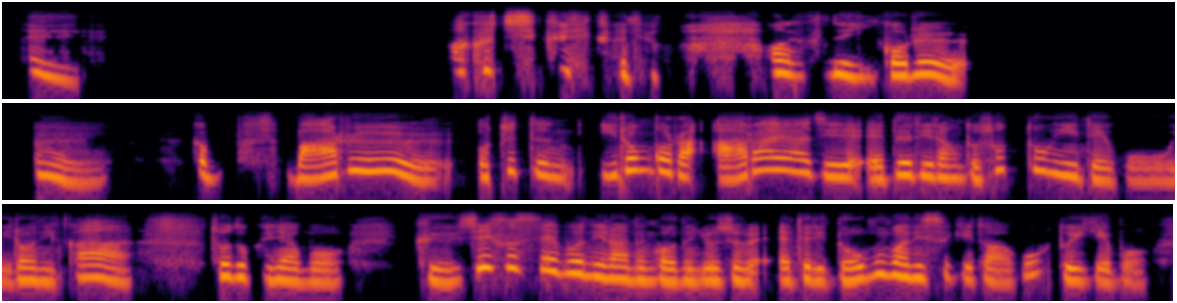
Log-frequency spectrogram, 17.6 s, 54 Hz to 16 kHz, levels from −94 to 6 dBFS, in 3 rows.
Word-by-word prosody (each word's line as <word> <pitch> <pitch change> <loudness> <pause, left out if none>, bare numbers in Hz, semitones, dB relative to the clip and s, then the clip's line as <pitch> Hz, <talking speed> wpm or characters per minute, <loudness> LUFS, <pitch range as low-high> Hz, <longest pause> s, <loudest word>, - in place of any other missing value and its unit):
예. 200 - -4 1.8
아 - - -2
그치 - - +1
그니깐요. - - -5 0.6
아 260 - +6 0.2
근데 230 0 +1
이거를 220 - +3 1.2
예. 170 -9 -4 0.4
그러니까 255 - +2 0.4
말을 240 - +2
어쨌든 235 -1 -3
이런 315 +7 +3
거를 295 -3 +5
알아야지 285 -9 +3
애들이랑도 210 0 +1
소통이 300 - -2
되고 85 - -7
이러니까 190 - 0 0.4
저도 235 -2 +3
그냥 190 -3 -2
뭐 170 -1 -4 0.4
그 180 -3 -3
6-7 330 - +3
이라는 205 -4 +2
거는 180 -1 0
요즘 185 +1 0
애들이 180 0 0
너무 200 +10 +1
많이 240 -4 +4
쓰기도 205 -1 -4
하고 255 +3 -5
또 190 - +2
이게 175 -1 -2
뭐 160 - -10
215 Hz, 255 characters per minute, -23 LUFS, 185-255 Hz, 1.8 s, 아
